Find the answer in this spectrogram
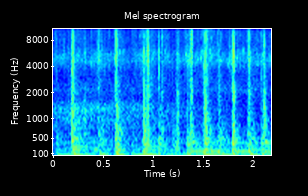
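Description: Music with a fast, busy drum beat and heavy bass.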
